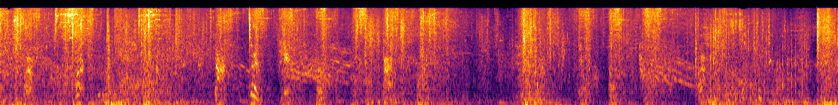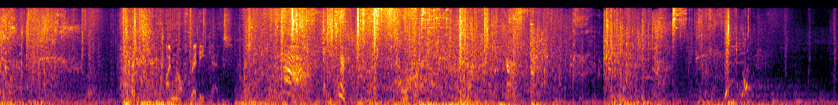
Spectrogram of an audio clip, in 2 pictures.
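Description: Magic blasts burst and crackle.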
